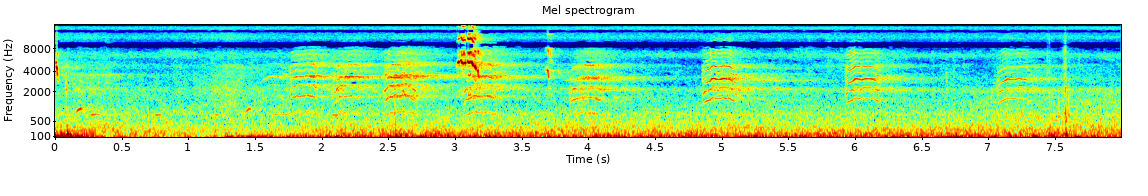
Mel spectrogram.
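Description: A series of short, high, arching animal calls, roughly one or two a second, the loudest about three seconds in, over a low rumbling noise.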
